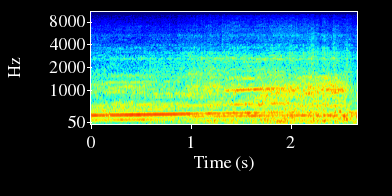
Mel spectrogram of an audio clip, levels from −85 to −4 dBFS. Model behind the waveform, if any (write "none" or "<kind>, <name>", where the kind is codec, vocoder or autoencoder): codec, SNAC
